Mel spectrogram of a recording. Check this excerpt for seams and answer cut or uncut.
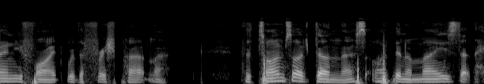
uncut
